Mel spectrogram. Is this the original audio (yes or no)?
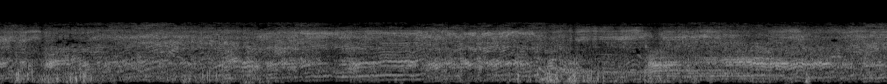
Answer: no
